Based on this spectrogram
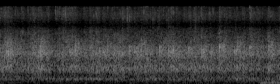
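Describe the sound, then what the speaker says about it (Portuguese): An audience claps for a speaker, a dense, even patter of many hands that stays steady and moderately loud throughout, with no talk over it. "Uma salva de palmas para o André, gente"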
